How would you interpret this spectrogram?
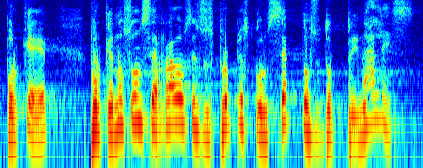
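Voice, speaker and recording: A man preaching a sermon with an animated manner, often calling out to his listeners as brother. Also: high voice, moderate pace, breathy edge, big-room sound. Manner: animated, addresses listeners as brother, acts out voices. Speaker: apostle preaching.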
